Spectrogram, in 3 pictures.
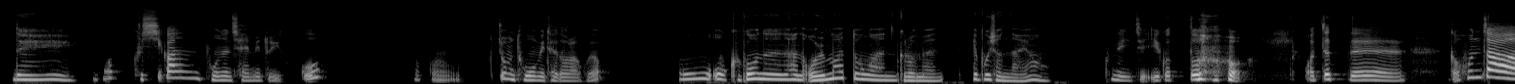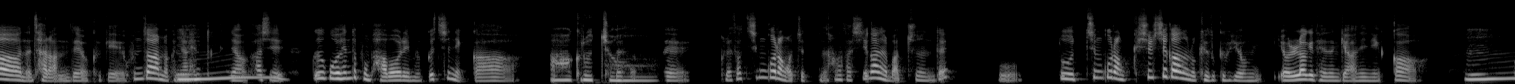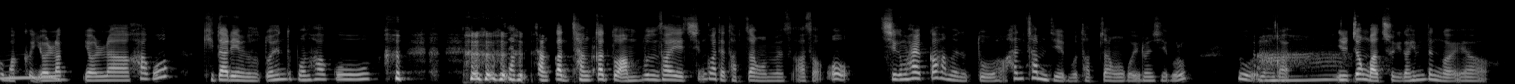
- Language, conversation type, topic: Korean, podcast, 디지털 디톡스는 어떻게 시작하나요?
- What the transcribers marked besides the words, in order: laughing while speaking: "이것도"; laugh; laugh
